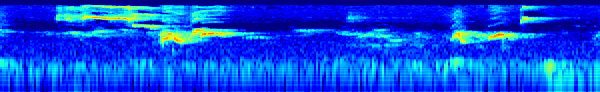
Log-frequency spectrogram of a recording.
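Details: Gray catbird male singing in spring, Fairfield, Iowa: a few sharp squeaky phrases, one high and bright, another a short slurred note, set apart by a quiet pause.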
